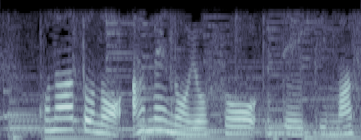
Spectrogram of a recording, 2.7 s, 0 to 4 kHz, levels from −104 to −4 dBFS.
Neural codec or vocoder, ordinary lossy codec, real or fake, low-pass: none; none; real; 3.6 kHz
